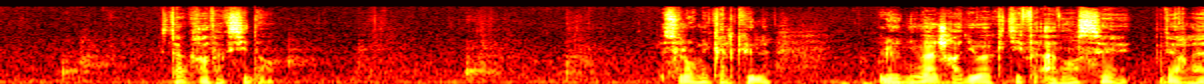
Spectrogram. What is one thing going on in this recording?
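A man's footsteps echo down a long hallway.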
